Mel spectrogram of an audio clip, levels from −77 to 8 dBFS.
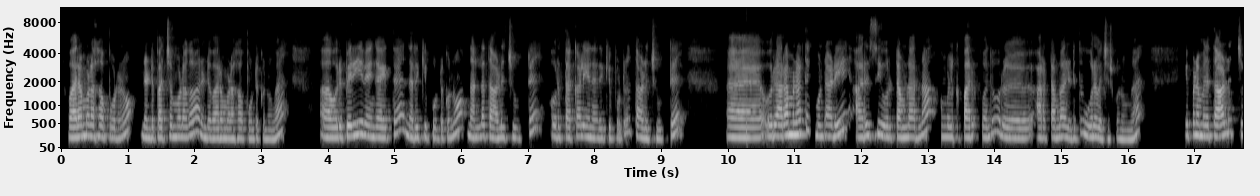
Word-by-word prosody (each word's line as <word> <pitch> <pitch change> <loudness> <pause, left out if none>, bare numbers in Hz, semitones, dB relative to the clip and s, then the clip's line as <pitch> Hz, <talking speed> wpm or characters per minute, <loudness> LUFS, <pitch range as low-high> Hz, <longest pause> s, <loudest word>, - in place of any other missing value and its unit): வர 205 +1 +7
மிளகாய் 220 -2 +1
போடணும், 200 - -2 0.2
2 195 0 +1
பச்சை 200 +2 0
மிளகாய், 240 +9 0
2 195 -2 -1
வர 190 0 +2
மிளகாய் 185 0 -1
போட்டுக்கணுங்க. 180 +2 -3 0.7
அ - - +1 0.2
ஒரு 210 - +2
பெரிய 240 +4 +5
வெங்காயத்தை 205 +3 0 0.2
நறுக்கி 200 +2 -1
போட்டுக்கணும். 195 - -3
நல்லா 200 +3 0
தாளிச்சு 200 +1 0
வுட்டு 195 - -6 0.3
ஒரு 205 -1 -1
தக்காளிய 215 +1 0
நறுக்கி 190 +1 -4
போட்டு 270 - -6
தாளிச்சு 190 -3 0
வுட்டு, 180 +8 -3 1.2
அ - - +2 0.2
ஒரு 225 - +3
1/2 235 +2 +6
மணி 255 - +9
நேரத்துக்கு 270 -1 -1
முன்னாடி 225 +1 +1 0.3
அரிசி 235 +4 -1
1 205 - -3
டம்ளர்னா 210 - +1 0.2
உங்களுக்கு 210 -2 -3
பருப்பு 210 0 -1
வந்து 230 +9 -3
ஒரு 215 -4 0 0.5
1/2 200 - -2
டம்ளர் 210 0 +1
எடுத்து 190 +8 -4
ஊற 215 - +2
வச்சுருக்கணுங்க. 175 0 -3 0.8
இப்போ 235 +2 -5
நம்ம 235 -1 +3
இந்த 225 +1 -3
தாளிச்சு 260 +3 +3
210 Hz, 160 wpm, -24 LUFS, 195-230 Hz, 1.2 s, மணி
